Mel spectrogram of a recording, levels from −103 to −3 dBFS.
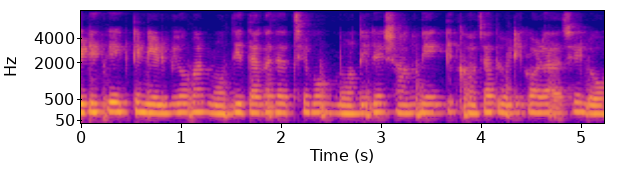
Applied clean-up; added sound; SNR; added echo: neural mask model DeepFilterNet 3.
